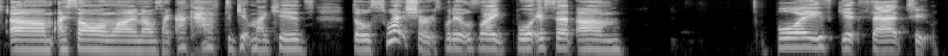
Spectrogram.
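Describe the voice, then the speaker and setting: A middle-aged woman, a therapist co-hosting a podcast, chatting casually and telling stories with lively quoted asides. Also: on the low side, moderate pace, no room sound. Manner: animated, storytelling with quoted asides. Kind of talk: casual chat.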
